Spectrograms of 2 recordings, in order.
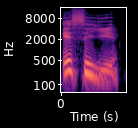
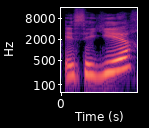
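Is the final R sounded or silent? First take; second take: silent; sounded. First: The final R is silent at the end. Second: The final R is sounded at the end. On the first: The speaker calls it right. "la R ne se prononce pas" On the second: The speaker calls it wrong. "non, ce n'est pas correct"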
